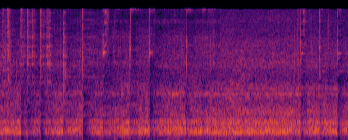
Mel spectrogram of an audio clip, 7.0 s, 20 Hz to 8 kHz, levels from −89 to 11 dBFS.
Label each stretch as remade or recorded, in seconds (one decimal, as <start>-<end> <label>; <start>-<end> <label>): 0.0-2.2 recorded; 2.2-4.4 remade; 4.4-7.0 recorded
